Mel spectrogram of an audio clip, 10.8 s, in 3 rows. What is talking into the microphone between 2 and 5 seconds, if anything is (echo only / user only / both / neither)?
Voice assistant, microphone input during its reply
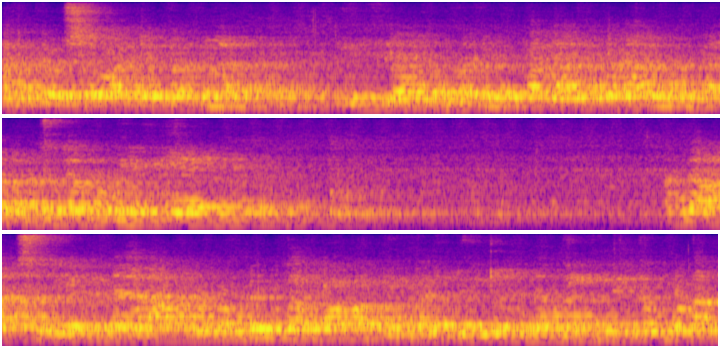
echo only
